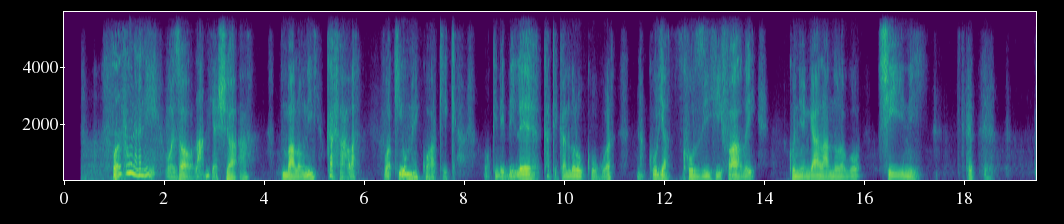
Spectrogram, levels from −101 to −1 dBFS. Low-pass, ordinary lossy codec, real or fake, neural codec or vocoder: 5.4 kHz; Opus, 24 kbps; fake; codec, 16 kHz in and 24 kHz out, 0.4 kbps, LongCat-Audio-Codec, fine tuned four codebook decoder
